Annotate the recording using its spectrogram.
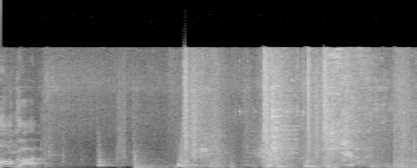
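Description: Swords clash in a fight.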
